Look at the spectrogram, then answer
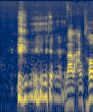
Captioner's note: laughs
